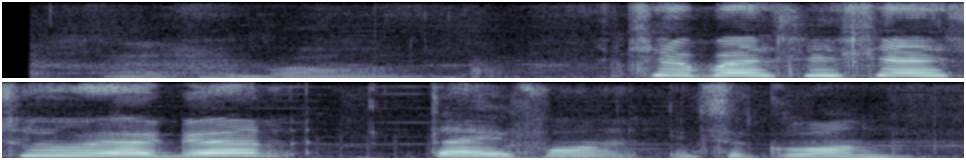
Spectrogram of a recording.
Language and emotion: Russian, neutral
